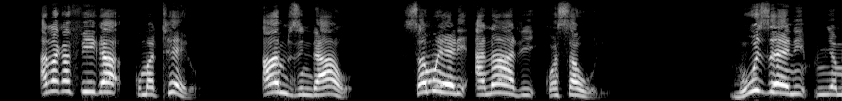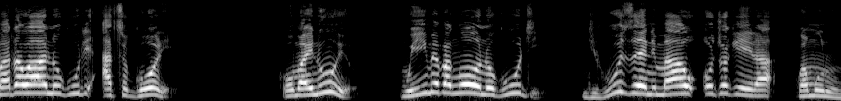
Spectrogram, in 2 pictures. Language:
Nyanja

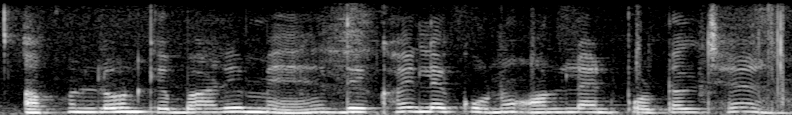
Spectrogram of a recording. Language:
Maithili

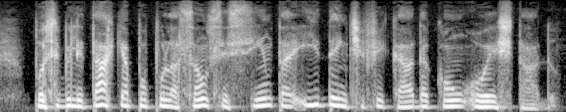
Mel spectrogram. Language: Portuguese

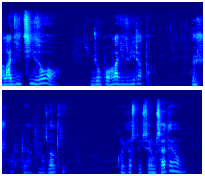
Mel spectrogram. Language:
Czech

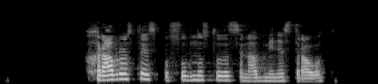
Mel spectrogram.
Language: Macedonian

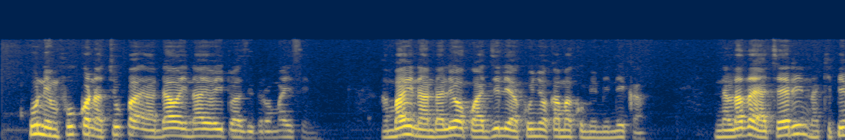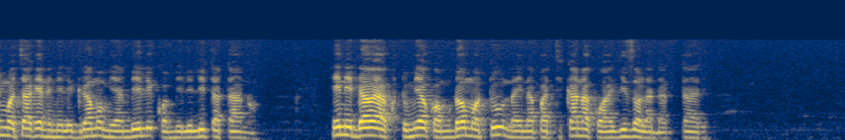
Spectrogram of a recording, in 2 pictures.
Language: Swahili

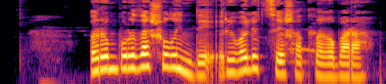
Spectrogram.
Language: Bashkir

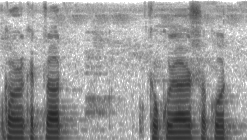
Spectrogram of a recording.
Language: Assamese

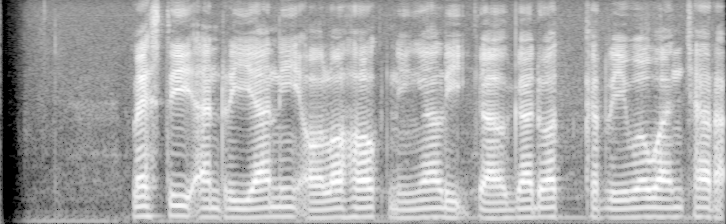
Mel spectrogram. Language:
Sundanese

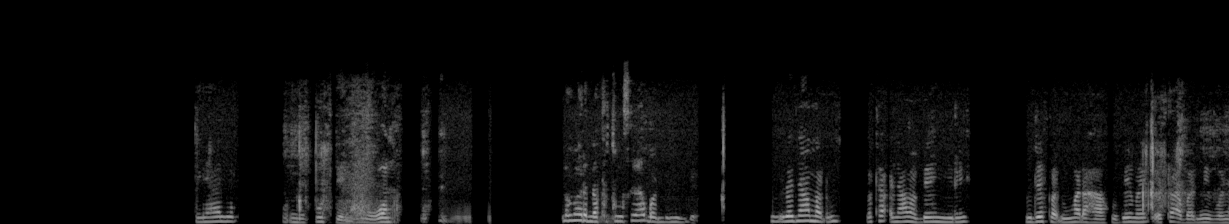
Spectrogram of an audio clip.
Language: Fula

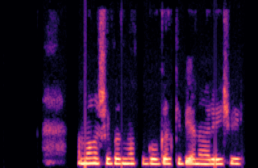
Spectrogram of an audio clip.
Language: Pashto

